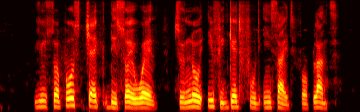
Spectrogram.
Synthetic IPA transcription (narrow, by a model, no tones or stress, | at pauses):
jusɔpost͡ʃɛkdəsɔɪwɛl | tʰunoifjuɡɛtfudĩnsaɪdfɔplãnt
